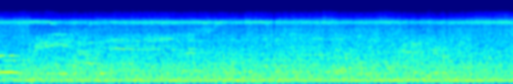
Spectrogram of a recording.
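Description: Spray guns hiss steadily.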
